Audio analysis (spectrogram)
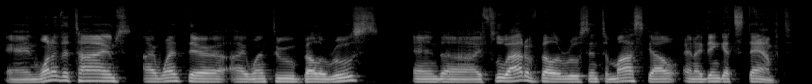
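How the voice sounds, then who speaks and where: A man's voice: medium pitch, normal speed, darkish tone. A middle-aged man from Israel, a touring musician, telling stories in a casual, rambling way with many restarts and laughs. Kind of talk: casual storytelling.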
